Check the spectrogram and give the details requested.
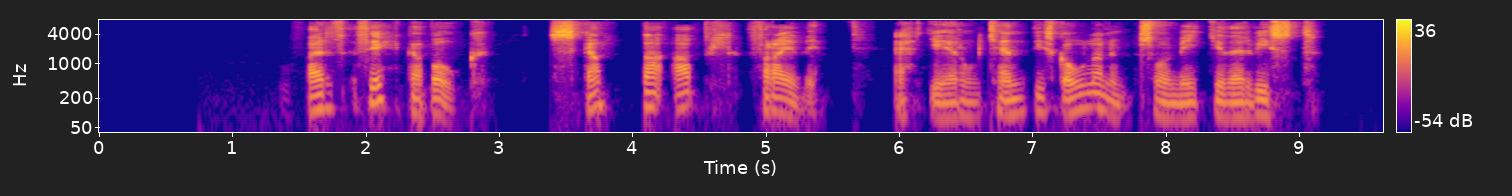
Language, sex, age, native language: Icelandic, male, 20-29, Icelandic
